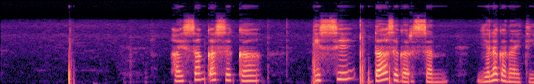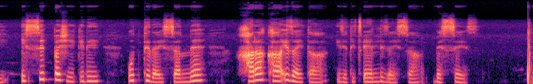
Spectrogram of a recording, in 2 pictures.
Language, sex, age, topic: Gamo, female, 18-24, government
